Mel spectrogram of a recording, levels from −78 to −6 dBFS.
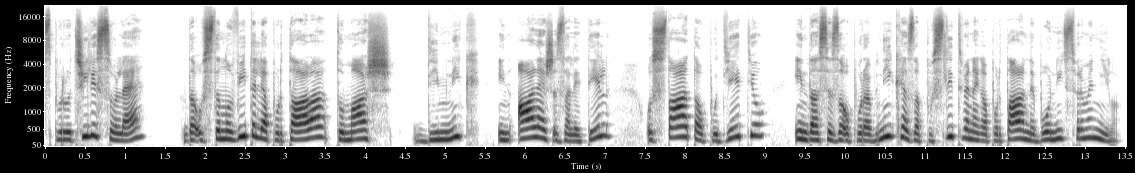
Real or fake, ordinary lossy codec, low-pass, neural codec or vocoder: real; none; none; none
